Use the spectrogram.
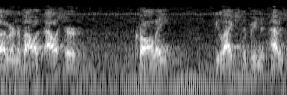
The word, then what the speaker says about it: Crowley: learned about was aliser Crawley he likes to have his name pronounced Crawley to rhyme with holy and uh the satanists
